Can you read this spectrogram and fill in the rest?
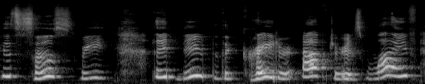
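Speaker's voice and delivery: imitating her own crying.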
